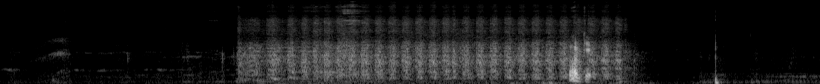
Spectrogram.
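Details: Chevrolet Cruze: starter turns the engine over in even pulses, about three a second for roughly four seconds, but it never fires; cranks, no start.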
